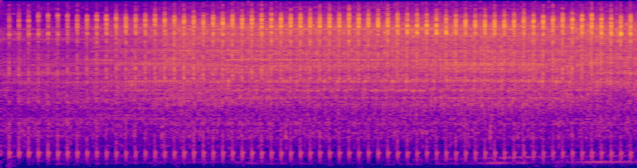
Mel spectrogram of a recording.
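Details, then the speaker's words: Seat Leon FR petrol engine at idle, reported for a squeaking belt noise: sharp, very regular pulsing tick, a strange pumping noise. Traced to the fuel evap pipe, its clip broken. "so there you go guys that a strange pumping noise what's that pipe"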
